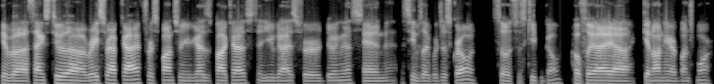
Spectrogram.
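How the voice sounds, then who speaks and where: A man's voice: lowish voice, little pitch movement, normal speed, few pauses, a bit bright, clear, resonant tone, dry recording. A man talking casually as a sim racer guest on a podcast. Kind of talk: casual interview talk.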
